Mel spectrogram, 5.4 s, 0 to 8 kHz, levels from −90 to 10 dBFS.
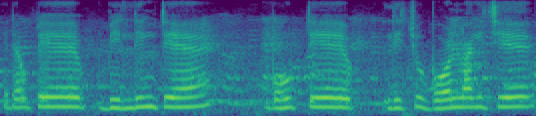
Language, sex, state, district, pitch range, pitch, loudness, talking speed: Odia, male, Odisha, Sambalpur, 225-250 Hz, 245 Hz, -15 LUFS, 100 wpm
